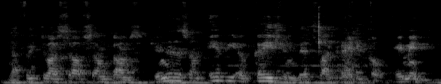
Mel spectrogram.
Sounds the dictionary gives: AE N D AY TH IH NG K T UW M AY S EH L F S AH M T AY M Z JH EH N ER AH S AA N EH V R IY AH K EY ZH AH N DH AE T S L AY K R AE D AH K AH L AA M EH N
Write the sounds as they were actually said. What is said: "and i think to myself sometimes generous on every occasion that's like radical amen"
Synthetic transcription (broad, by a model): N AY F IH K T UW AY S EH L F S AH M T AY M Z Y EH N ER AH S AA N EH V R IY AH K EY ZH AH N DH AE T S L AY K R AE D AH K AH L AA M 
